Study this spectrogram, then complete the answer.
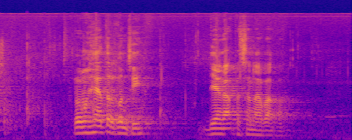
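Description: A middle-aged man answers firmly.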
